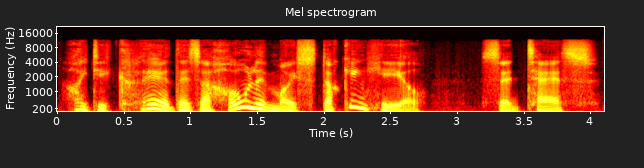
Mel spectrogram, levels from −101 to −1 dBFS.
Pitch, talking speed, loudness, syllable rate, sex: 140 Hz, 160 wpm, -17 LUFS, 4.3 syllables/s, male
